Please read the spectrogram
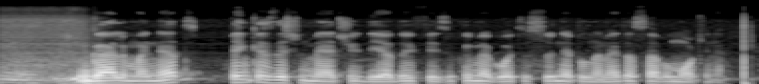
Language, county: Lithuanian, Panevėžys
